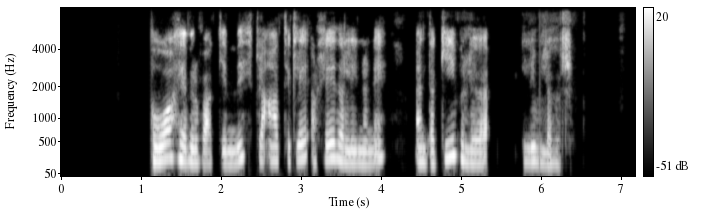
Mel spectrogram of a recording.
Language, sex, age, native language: Icelandic, female, 20-29, Icelandic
